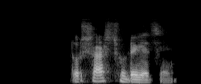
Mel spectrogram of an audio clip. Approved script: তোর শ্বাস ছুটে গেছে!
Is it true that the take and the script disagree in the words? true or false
false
